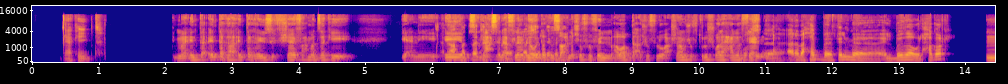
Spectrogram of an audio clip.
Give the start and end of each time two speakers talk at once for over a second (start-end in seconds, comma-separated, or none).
6.2-8.0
